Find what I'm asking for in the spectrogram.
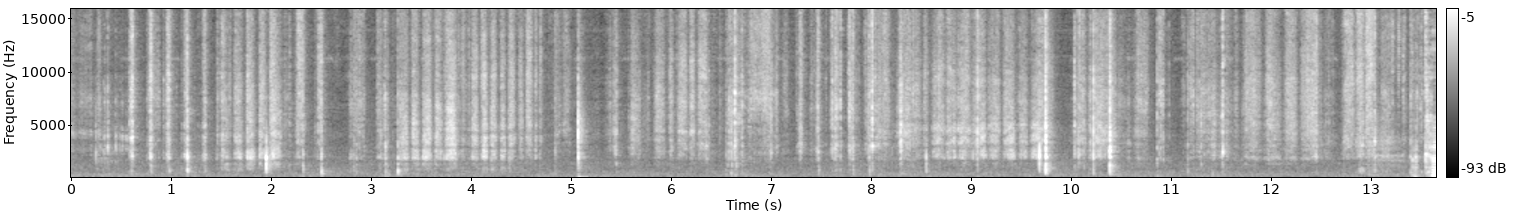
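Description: Ink is worked onto the edges of a paper corner tuck pocket with repeated soft rubbing and dabbing strokes, close and quiet, with irregular scratchy taps.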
